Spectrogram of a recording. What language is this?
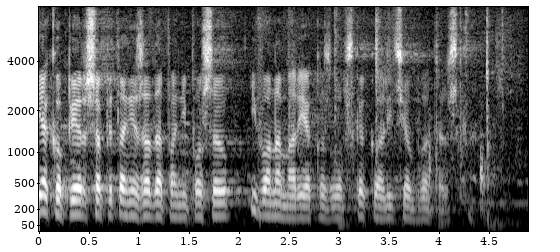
Polish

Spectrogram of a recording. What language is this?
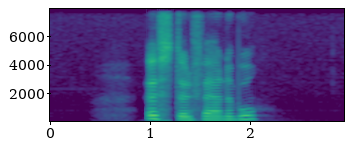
Swedish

